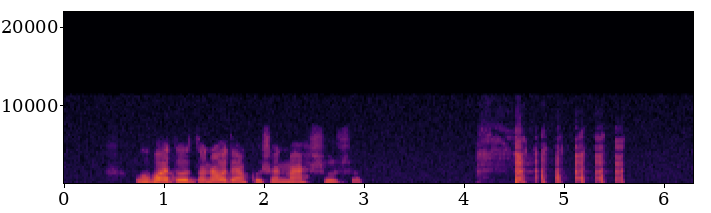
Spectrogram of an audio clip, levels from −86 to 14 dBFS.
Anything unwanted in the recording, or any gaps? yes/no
yes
